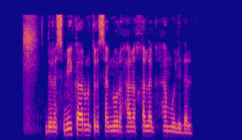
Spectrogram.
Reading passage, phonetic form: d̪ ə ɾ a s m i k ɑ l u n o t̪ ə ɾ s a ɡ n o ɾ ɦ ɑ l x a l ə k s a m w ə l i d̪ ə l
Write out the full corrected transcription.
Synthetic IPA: d̪ ə ɾ a s m i k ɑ ɾ u n o t̪ ə ɾ s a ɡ n o ɾ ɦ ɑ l x a l ə k h a m w ə l i d̪ ə l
